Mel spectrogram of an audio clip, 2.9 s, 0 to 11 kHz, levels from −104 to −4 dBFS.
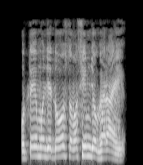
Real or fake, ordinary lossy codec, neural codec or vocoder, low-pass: real; MP3, 48 kbps; none; 7.2 kHz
